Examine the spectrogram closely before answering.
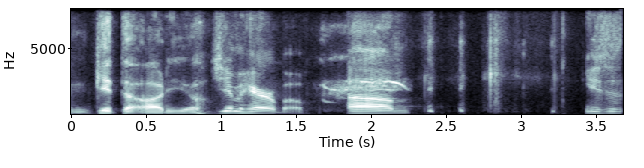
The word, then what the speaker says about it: Haribo: No, it's Haribo. Or Haribo, depends on where you're from. But do you remember Sevier Googling the pronunciation out loud on air?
